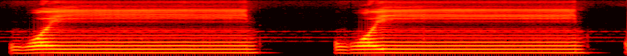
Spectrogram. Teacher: غین جو ہے وہ موٹا حرف ہے. اس میں بھی آپ کی ناک میں آواز نہیں جانے چاہیے. اس کو بھی ہم 6 حرکات جو ہے وہ دراز کر کے یعنی کہ لمبا کر کے اس کو پڑھیں گے.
